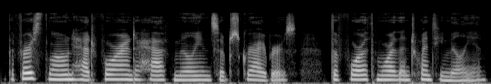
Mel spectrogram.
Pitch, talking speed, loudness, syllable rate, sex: 210 Hz, 195 wpm, -19 LUFS, 4.8 syllables/s, female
